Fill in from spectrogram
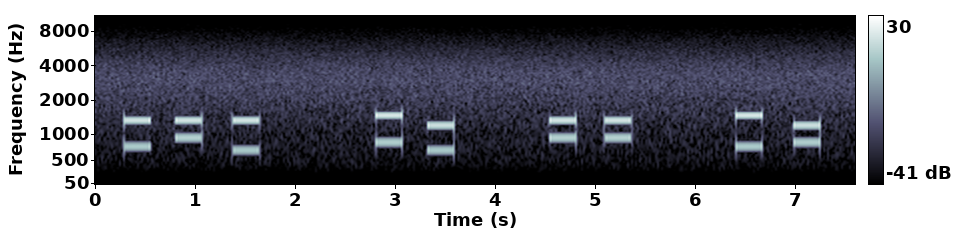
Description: DTMF, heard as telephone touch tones, dialled by hand, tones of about 270 ms. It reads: 502 91 00 67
